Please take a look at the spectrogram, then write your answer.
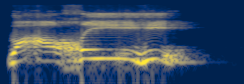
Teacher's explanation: हमने या को लंबा करना है और हा को लंबा नहीं करना। अक्सर लोग पढ़ देते हैं वाखी, ये बहुत बड़ी मिस्टेक है, गलती है, ये ठीक करनी है आपने।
